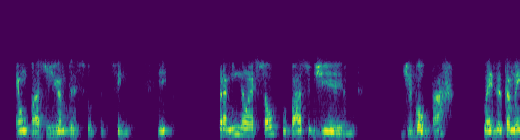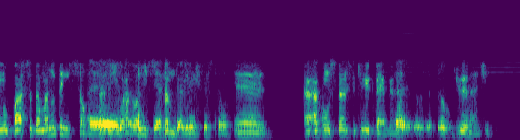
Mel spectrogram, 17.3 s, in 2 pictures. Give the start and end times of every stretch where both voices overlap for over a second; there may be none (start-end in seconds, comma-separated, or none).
10.1-12.0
